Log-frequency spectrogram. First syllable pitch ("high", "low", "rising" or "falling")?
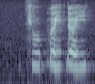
rising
